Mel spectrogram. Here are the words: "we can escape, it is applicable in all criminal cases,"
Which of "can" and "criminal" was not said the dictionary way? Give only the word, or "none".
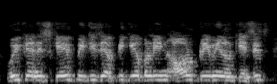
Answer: criminal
